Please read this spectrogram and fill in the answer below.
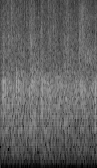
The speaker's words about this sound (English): Can we give our worship team a round of applause real quick?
